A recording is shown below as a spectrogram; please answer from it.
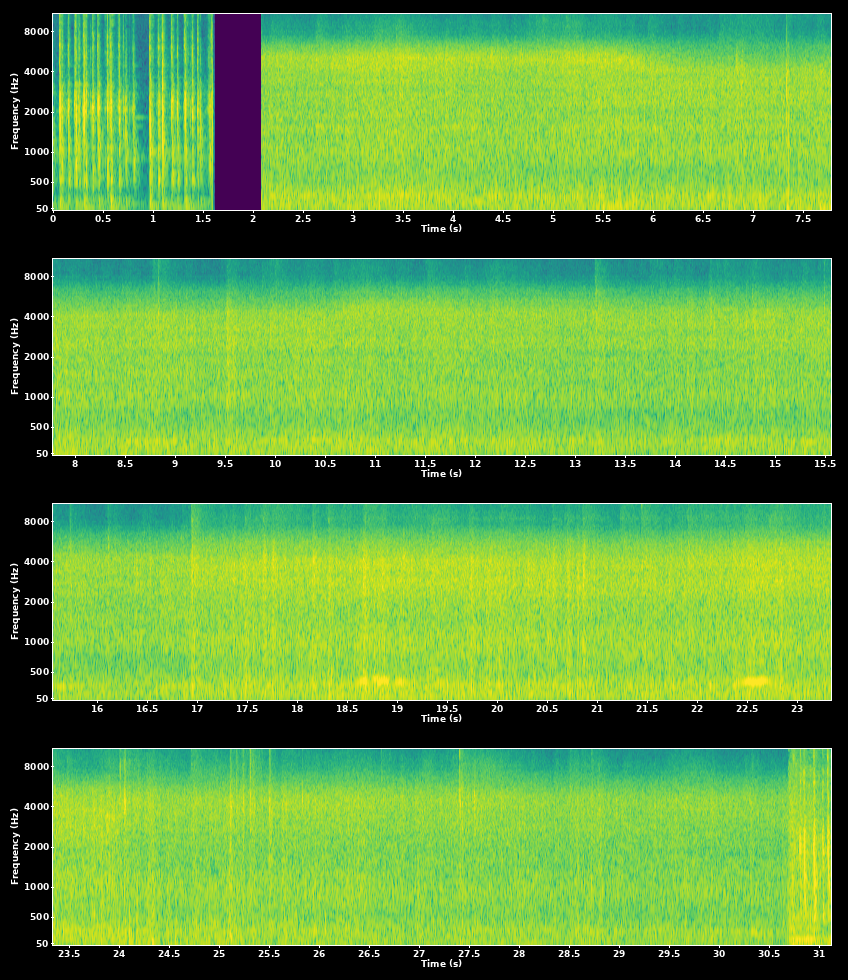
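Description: Typhoon rain falling steadily in a continuous even hiss, starting about two seconds in after a brief burst of title-card sound.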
